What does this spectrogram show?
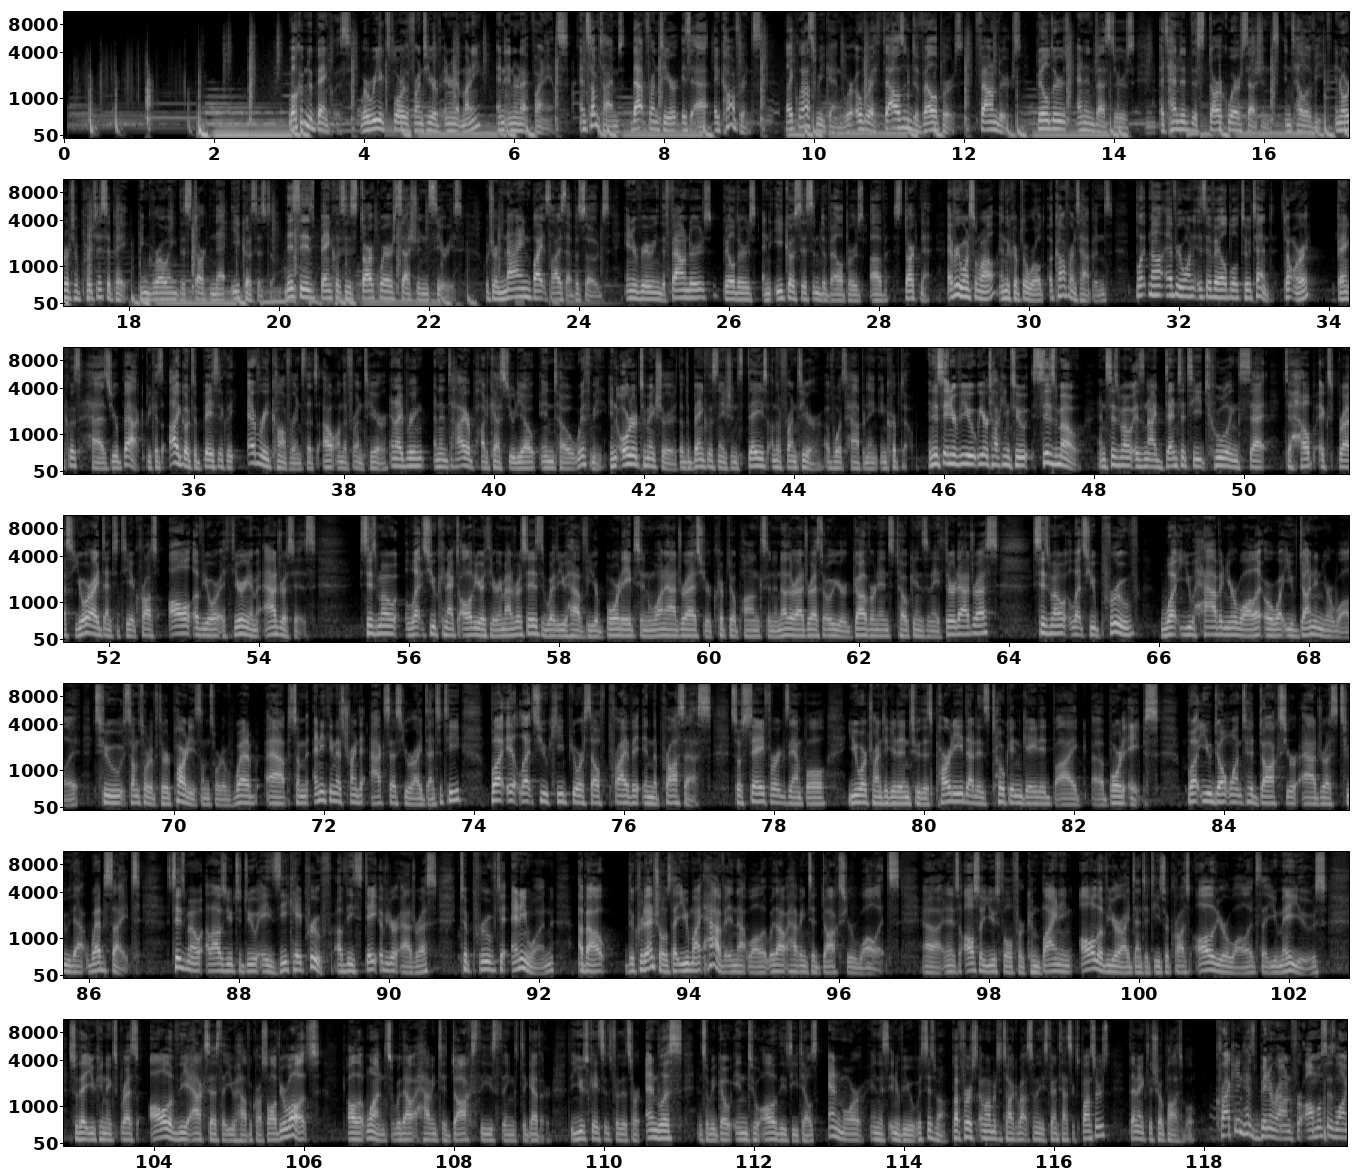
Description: Sometimes, the frontier is at a crypto conference.
We’re returning from our adventures in Tel Aviv with nine exclusive interviews with some of the key players in the StarkNet space.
